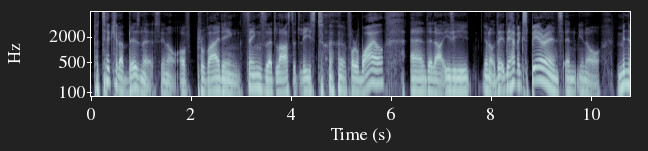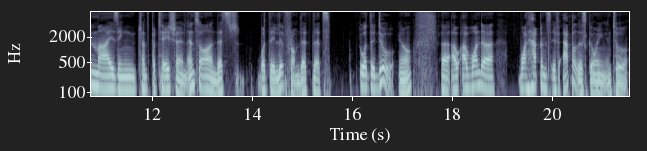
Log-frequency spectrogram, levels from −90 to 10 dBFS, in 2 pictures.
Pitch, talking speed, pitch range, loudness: 110 Hz, 155 wpm, 100-125 Hz, -16 LUFS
